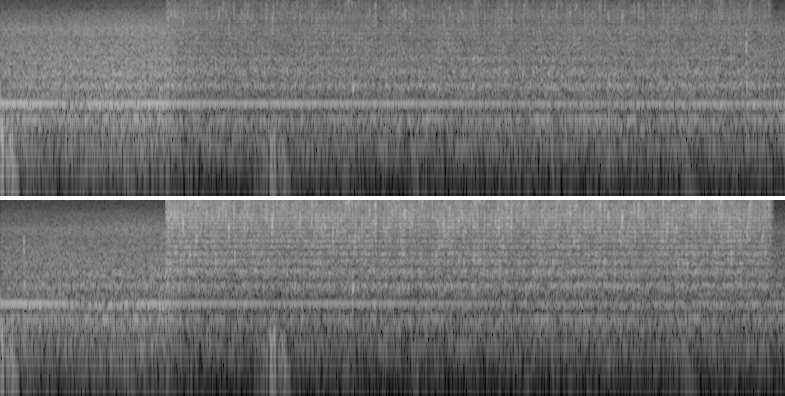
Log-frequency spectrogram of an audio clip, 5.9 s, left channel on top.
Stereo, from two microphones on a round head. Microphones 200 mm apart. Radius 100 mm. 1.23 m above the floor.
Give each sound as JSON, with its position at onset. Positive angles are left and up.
{"t": 1.2, "sound": "frying", "side_deg": -80}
